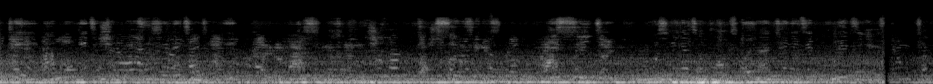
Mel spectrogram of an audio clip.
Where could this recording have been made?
in a car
